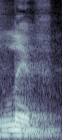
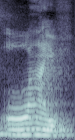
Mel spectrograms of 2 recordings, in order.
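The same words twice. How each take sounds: First: The vowel is a short 'i' sound. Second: The vowel is not a short 'i' sound. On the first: The speaker calls it right. "escrever L I V entre parênteses" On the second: The speaker calls it wrong. "você sempre diz live em vez de"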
